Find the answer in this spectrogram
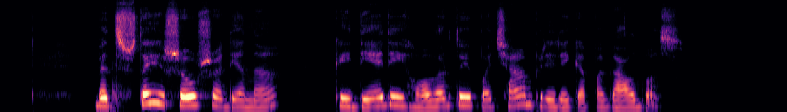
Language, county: Lithuanian, Vilnius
